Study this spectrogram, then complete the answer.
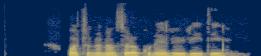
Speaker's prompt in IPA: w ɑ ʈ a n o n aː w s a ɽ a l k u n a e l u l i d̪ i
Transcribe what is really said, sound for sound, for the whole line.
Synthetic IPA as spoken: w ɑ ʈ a n u n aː w s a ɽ a k u n a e l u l i d̪ i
